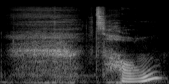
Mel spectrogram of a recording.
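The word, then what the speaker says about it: 从: Tapi bacanya bukan c, tapi ada haknya cong. Cong, nada kedua.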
